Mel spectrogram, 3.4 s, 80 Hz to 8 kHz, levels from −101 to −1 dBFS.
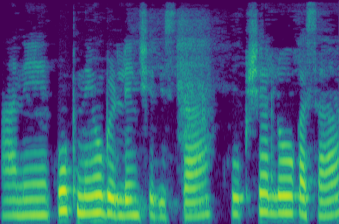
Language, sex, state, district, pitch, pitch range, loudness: Konkani, female, Goa, North and South Goa, 205 Hz, 195-225 Hz, -19 LUFS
